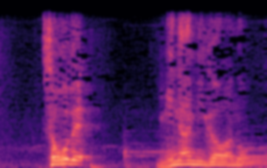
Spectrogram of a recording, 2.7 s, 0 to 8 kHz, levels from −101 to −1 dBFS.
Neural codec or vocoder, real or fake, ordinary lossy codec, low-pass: none; real; none; 7.2 kHz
